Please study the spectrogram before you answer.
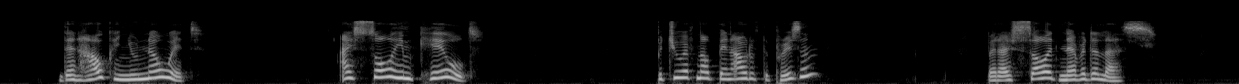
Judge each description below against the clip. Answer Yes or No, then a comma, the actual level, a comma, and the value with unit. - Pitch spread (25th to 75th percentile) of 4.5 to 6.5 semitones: Yes, wide, 5.4 semitones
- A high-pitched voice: Yes, very high, 255 Hz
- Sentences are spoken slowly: Yes, slow, 115 wpm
